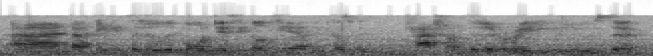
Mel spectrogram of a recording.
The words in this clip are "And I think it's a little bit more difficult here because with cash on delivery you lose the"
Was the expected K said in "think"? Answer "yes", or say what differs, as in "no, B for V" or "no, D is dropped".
yes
